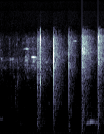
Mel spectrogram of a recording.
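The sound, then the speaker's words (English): A tablespoon slammed into something while cooking: a quick series of sharp, faint taps and knocks, with no voices. “So aggressively slams tablespoon into thing.”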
